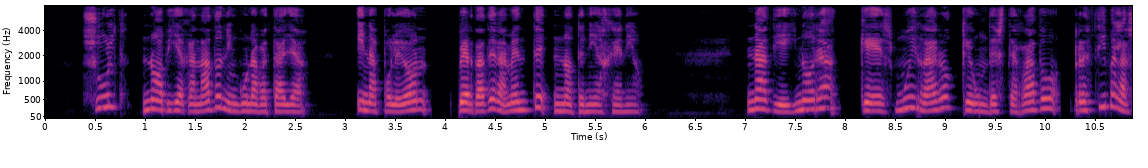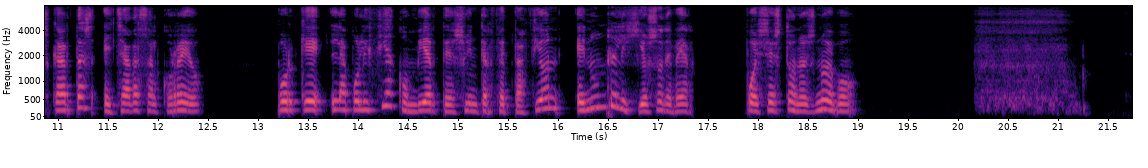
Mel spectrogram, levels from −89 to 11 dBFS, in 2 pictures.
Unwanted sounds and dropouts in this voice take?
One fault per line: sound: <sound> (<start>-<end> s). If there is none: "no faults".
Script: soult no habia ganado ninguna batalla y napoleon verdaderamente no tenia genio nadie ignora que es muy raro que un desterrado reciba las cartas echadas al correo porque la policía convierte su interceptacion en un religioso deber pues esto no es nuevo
sound: sneeze (20.1-21.3 s)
